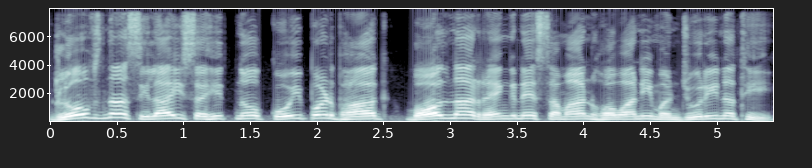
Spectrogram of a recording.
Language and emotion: Gujarati, neutral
